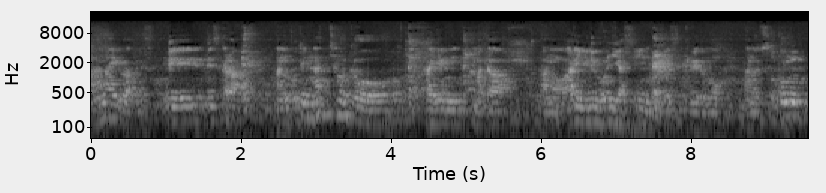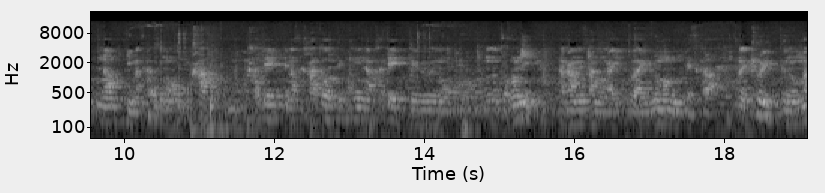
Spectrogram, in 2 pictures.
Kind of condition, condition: fault, background noise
